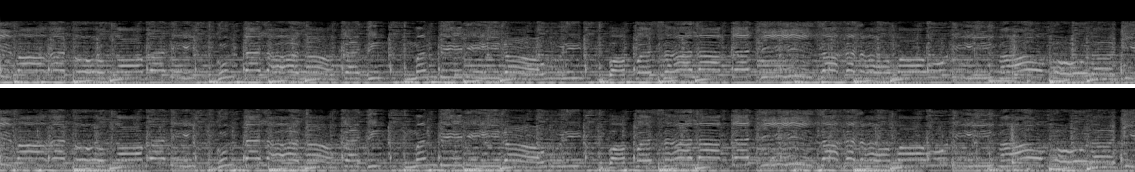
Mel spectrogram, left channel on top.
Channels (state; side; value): normal; both; correlation 0.58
